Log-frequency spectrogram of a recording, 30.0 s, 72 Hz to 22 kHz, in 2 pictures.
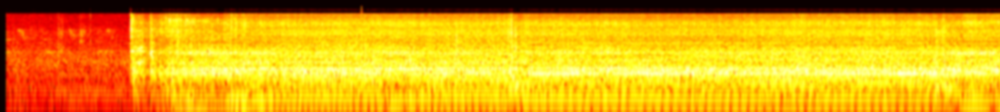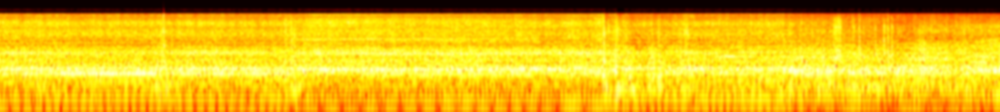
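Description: Bobcat 863 skid steer loader's diesel engine starting about two seconds in, climbing in pitch and settling into a steady run. It keeps running as the loader drives and lifts its bucket, the engine note shifting a few times under load.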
